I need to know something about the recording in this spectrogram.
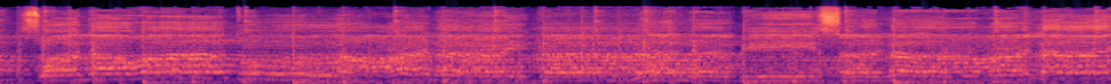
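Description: Male voices singing a naat, a devotional song in praise of the Prophet, in long melodic held lines with a backing choir, over a steady low rhythmic backing.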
